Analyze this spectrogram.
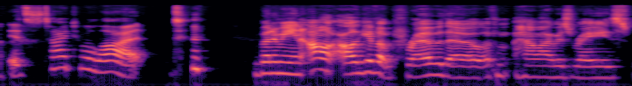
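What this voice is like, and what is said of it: Southern American accent. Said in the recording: “I recognize my southern accent just then”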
